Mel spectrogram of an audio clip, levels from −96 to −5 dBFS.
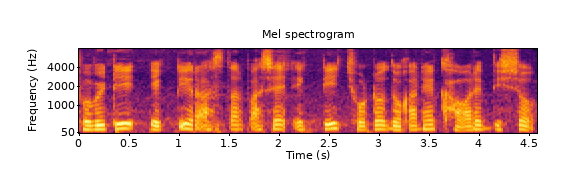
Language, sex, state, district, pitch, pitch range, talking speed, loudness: Bengali, male, West Bengal, Alipurduar, 150 Hz, 135-155 Hz, 115 wpm, -14 LUFS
